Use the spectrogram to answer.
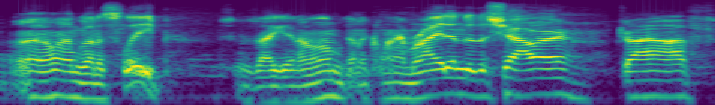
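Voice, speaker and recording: An actor playing an easygoing, weary police detective sidekick in a 1950s radio drama, talking in a folksy, conversational way. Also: male voice, mid-range voice, fairly even intonation, brisk, natural voice. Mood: weary, grumbling. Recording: dull old radio recording.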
